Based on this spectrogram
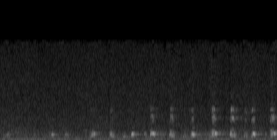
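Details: Chukar partridge male in fighting season answering rivals; short chuk notes starting sparse and growing louder and more regular, about five per second by the end, over a low hum.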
